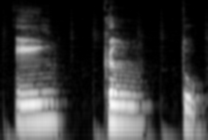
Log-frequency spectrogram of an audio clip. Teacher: Encanto. E no final a gente substitui o O na fala por um som de U. Então, encanto.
